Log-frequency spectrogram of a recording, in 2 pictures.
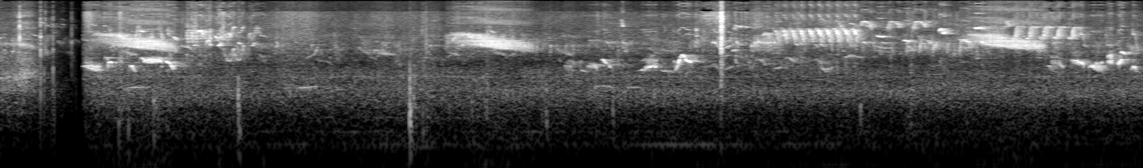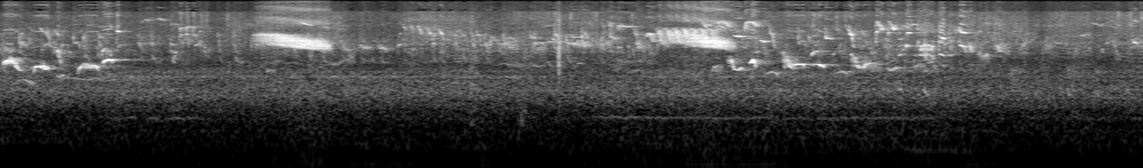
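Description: Birds singing and calling: a short downward-sweeping call about every five seconds, with bursts of chirping in between and a couple of quick trills, over a steady low outdoor hiss.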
